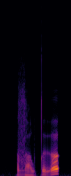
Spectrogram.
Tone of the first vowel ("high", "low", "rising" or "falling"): low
